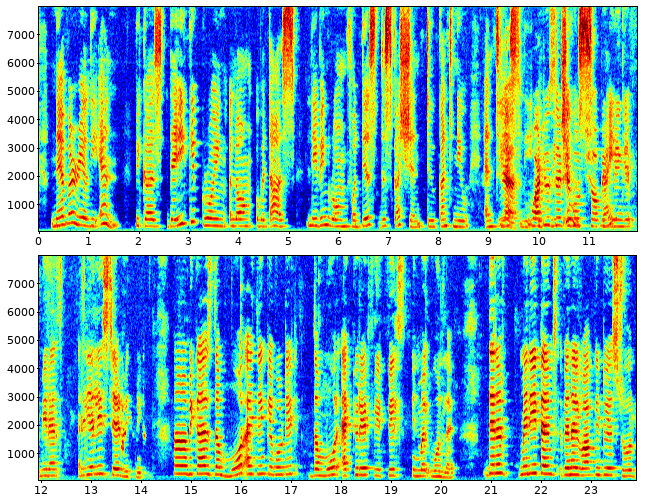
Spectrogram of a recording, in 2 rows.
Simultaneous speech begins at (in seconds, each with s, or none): 9.2 s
